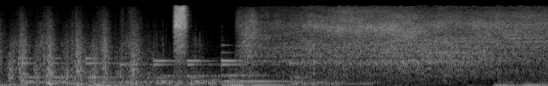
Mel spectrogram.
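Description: A soda bottle is opened with a short, sharp hiss of escaping gas, then a steady fizzing carries on for a few seconds. No one speaks.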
